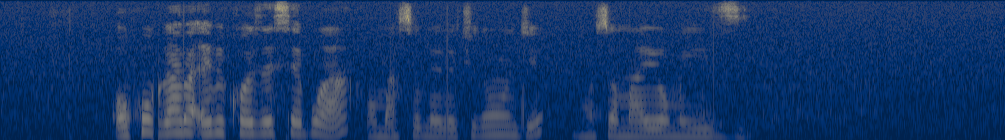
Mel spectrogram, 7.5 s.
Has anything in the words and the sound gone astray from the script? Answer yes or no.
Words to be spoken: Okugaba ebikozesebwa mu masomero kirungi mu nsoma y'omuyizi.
no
